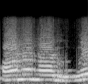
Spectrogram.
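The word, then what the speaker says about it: honour: से देख रहे हैं जो एच का उच्चारण है वो ह क्या हो रहा है अ हो रहा है ठीक है तो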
